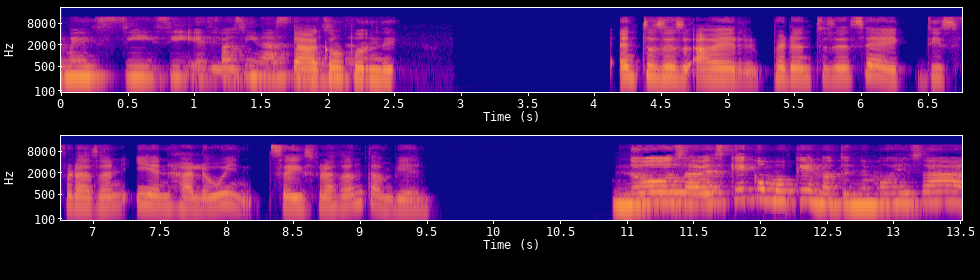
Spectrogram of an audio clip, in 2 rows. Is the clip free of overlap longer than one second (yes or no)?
no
